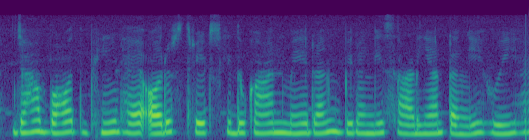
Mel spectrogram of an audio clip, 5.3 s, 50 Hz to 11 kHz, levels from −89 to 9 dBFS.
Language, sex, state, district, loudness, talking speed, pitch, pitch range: Hindi, female, Jharkhand, Ranchi, -17 LUFS, 180 wpm, 225 Hz, 215-235 Hz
